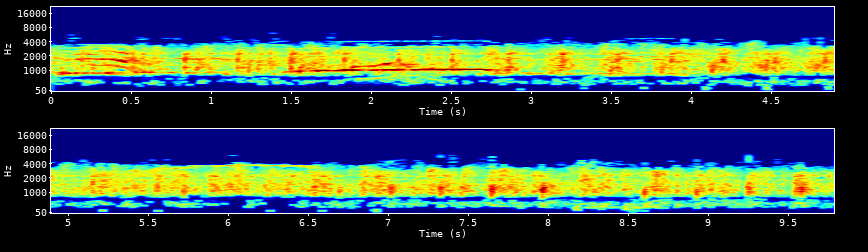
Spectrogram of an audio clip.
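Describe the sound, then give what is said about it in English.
A church audience applauds in a steady, dense round of clapping that lasts the whole stretch, sounding thin and tinny with little low end, with faint cheering mixed in. “I think these guys need a round of applause from you.”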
